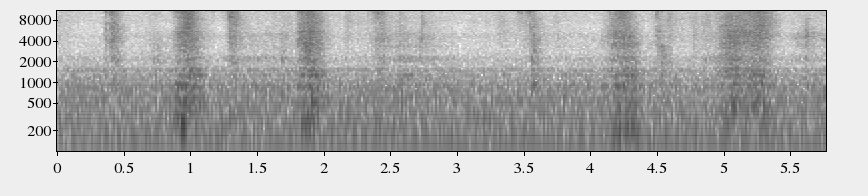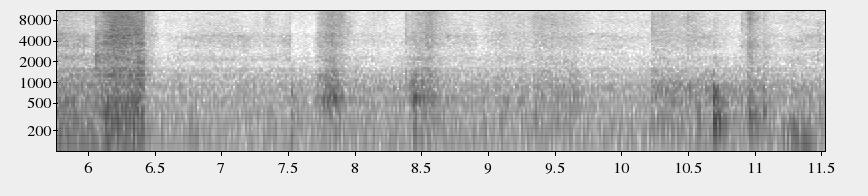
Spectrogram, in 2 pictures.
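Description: Close-miked chewing of a lettuce-wrapped mouthful of grilled beef and goya, with loud, heavy breaths through the nose coming every second or so. A steady low background hum stops about six seconds in.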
